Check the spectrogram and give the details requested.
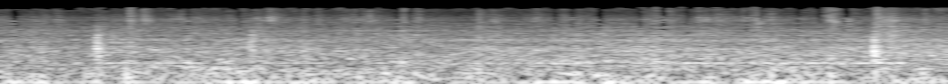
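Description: Steady low rumble of a train at a railway station, with a few light clicks over it.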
